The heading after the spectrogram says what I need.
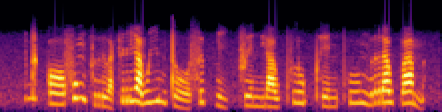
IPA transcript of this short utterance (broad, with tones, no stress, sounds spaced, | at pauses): d ɯ˥˩ k̚ ʔ ɔː˧ f o˥˩ m k r ɯ˨˩ a̯ k r i˥˩ a̯ w iː˥˩ m t oː˨˩ s ɯ˥˩ k̚ l iː˨˩ k̚ f e˧ n j a˧ w pʰ l u˥˩ ʔ pʰ e˧ n pʰ uː˥˩ ŋ r a˥˩ w p a˥˩ m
